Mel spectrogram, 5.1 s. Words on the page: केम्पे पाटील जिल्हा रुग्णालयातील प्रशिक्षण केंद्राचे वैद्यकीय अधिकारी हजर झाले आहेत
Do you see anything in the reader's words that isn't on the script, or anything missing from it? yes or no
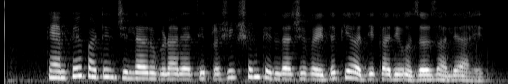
no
